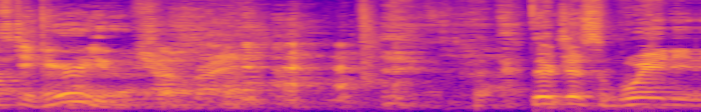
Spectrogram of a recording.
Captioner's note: laughing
